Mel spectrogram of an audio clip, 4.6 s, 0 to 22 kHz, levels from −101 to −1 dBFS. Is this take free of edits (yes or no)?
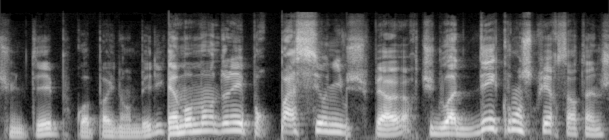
no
